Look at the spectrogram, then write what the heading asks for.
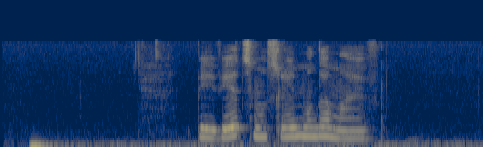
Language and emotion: Russian, neutral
